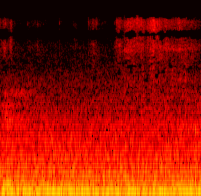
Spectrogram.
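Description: Faint handling of a sheet of paper on a cutting mat as a fold is undone and smoothed, over a steady low background hum.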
